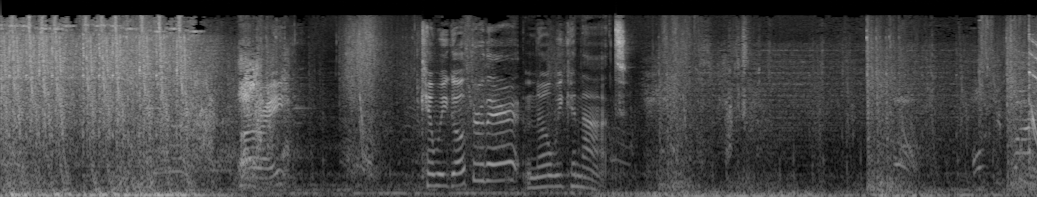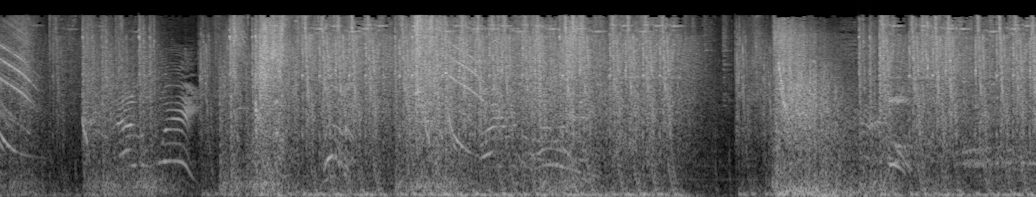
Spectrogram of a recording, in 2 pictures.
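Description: Energy weapon shots fire in quick bursts.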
